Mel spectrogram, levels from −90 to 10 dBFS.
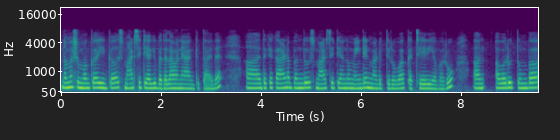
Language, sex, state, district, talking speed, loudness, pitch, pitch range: Kannada, female, Karnataka, Shimoga, 130 wpm, -16 LUFS, 220 Hz, 210-230 Hz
